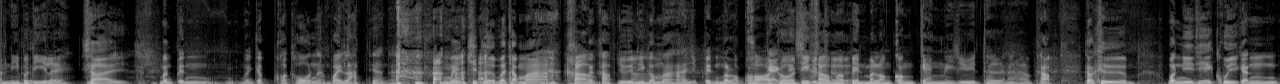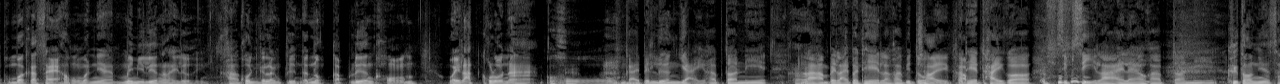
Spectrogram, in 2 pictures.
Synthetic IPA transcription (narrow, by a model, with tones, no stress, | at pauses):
wa˧nːiː˦˥bɔː˧diː˧lɤː˧jt͡ɕʰa˥˩jma˧npe˧nmɯ˩˦ənka˨˩p̚kʰɔː˨˩˦t̪ʰoː˥˩t̪̚na˦˥wa˧jɾa˦˥t̪̚ni˥˩ɐna˦˥ma˥˩jkʰi˦t̪̚ləː˧jwaː˥˩t͡ɕa˨˩maː˧kʰa˦˥˩na˦˥kʰa˦˥p̚ju˨a˨˩t̪iː˧˩kɔː˥˩maː˧˩pe˧nma˧lɔ˧ŋkɔ˧ɔː˨˦tɛ˧ŋʰː˥˩t̪ʰiː˧˥˩kʰa˥˩wmaː˧pe˧nma˧lɔ˧ŋkɔː˧ŋkɛ˧ŋna˧jt͡ɕʰiː˧wi˦˥t̪ʰːɤː˧na˦˥kʰa˦˥p̚kʰɾa˦˥p̚kɔː˥˩kʰɯː˧ | wa˧nːiː˦˥t̪ʰiː˥˩kʰu˧jka˧npʰo˩˦mwaː˥˩kɾa˧sɛː˩˦kʰɔː˩˦ŋwa˧nːi˦˥ɐma˥˩jmiː˧ɾɯ˥˩əŋʔa˧ɾa˧jlɤː˧jkʰa˦˥pkʰo˧nka˧mla˧ŋt̪ɯː˨˩nt̪a˧no˨˩kːa˨˩p̚ɾɯ˥˩əŋkʰɔ̰ː˩˦ŋwa˧jɾa˦˥t̪̚kʰo˧ɾo˧naː˥˩ʔoː˨˩hoː˨˩klaː˧jpe˧nɾɯ˥˩əŋja˨˩jkʰa˦˥p̚t̪ɔː˧nːiː˦˥laː˧mpa˧jlaː˩˦jpɾa˧t̪ʰeː˥˩t̪lɛː˦˥wkʰa˦pʰːiː˥˩t̪uː˧a˥˩a˧˦˧eː˥˩t̪ʰːa˧jkɔː˥˩si˨˩p̚siː˨˩ɾaː˧jlɛː˦˥wkʰa˦˥p̚t̪ɔː˧nːiː˦˥kʰɯː˧t̪ɔː˧nːi˦˥sa˦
